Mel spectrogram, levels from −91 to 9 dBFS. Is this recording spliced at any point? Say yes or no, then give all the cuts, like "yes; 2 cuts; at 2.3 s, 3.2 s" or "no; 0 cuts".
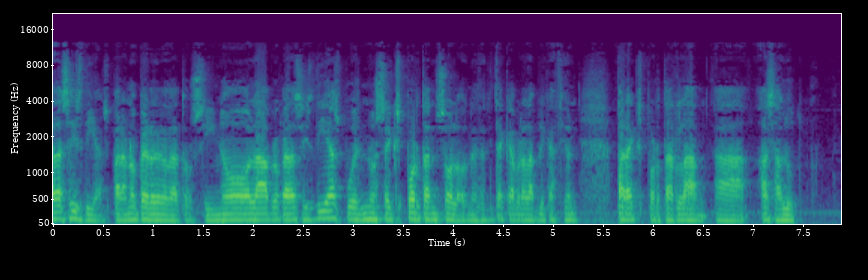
no; 0 cuts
